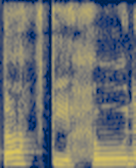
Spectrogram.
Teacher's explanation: یہ ہا جو ہے یہ وسط الحلق سے نکلے گا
